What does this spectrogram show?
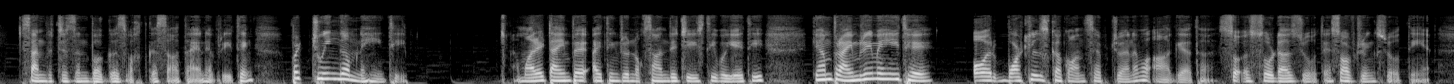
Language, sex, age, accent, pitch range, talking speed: Hindi, female, 30-49, native, 155-225 Hz, 215 wpm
